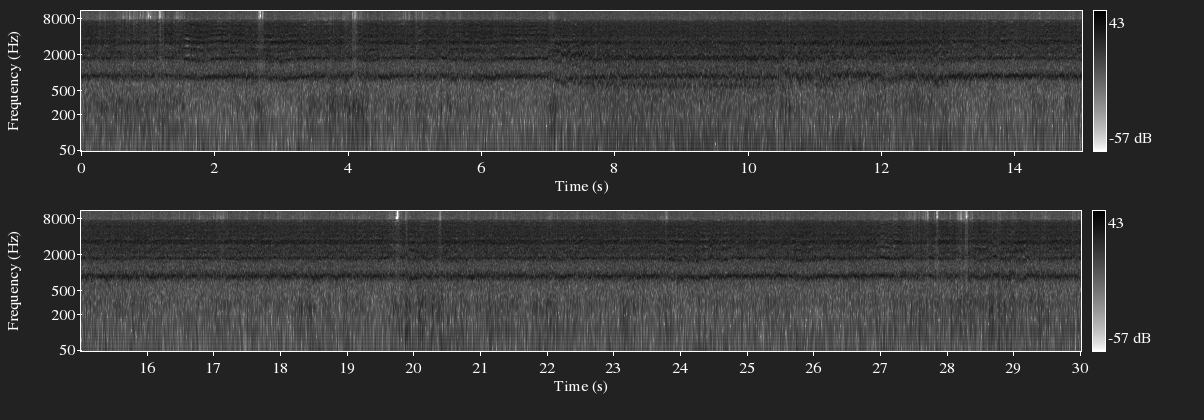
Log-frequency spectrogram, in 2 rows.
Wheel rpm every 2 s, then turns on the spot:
230, 220, 230, 210, 190, 190, 220, 240, 230, 230, 230, 230, 230, 230, 230.
none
